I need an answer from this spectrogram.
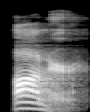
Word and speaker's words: honor: cup a great honor honor no h Oz and father honor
